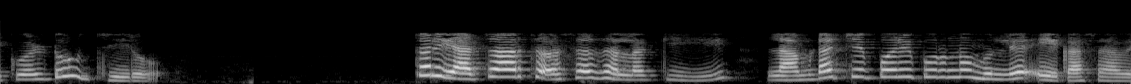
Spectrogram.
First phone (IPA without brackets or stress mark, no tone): k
